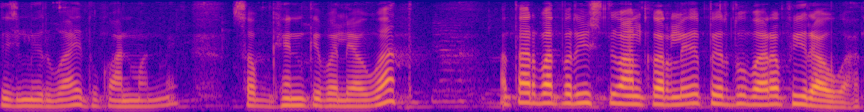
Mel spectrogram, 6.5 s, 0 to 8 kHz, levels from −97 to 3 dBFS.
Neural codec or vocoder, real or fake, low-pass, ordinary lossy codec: none; real; none; none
